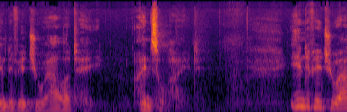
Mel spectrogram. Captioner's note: speaks in foreign language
